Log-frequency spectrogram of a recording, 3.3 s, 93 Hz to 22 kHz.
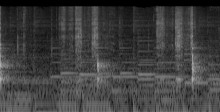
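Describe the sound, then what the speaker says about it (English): A knife chops finely diced red onion on a wooden cutting board, with quick, close, rhythmic taps and brief scrapes and no voices. "we need about 2 tablespoons of finely diced red onion. And then make your cuts like so."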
